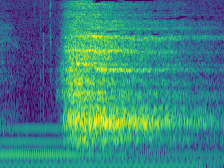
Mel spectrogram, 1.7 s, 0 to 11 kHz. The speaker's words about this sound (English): When you get up in the morning, put your 2 feet on the floor, take a breath, nice deep breath.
